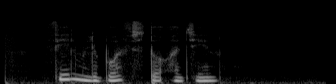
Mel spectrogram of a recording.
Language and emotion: Russian, sad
